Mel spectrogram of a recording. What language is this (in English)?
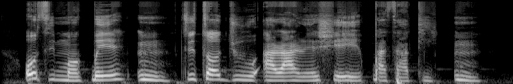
Yoruba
